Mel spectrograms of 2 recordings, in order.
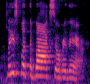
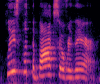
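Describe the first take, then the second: First: The stress is on "box". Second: The stress is on "box".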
